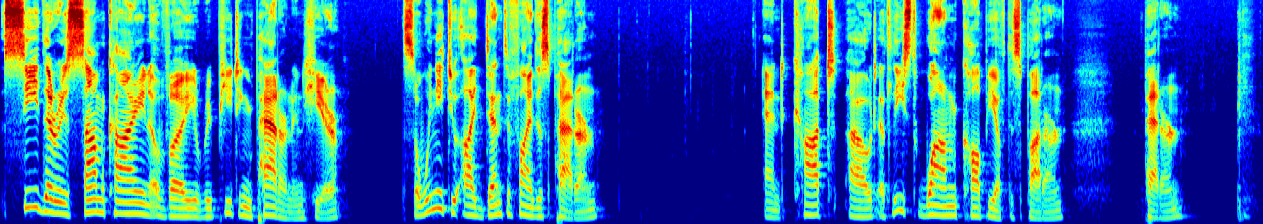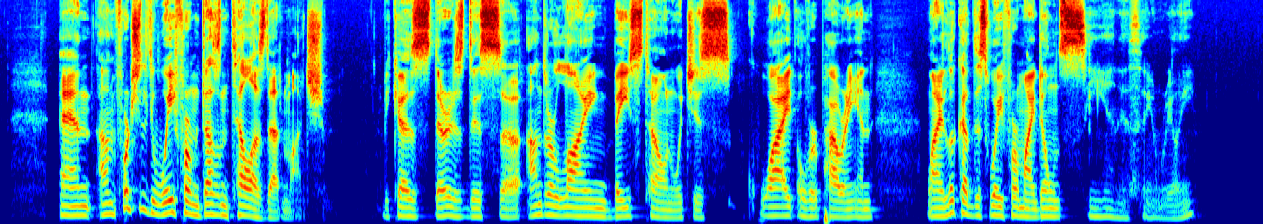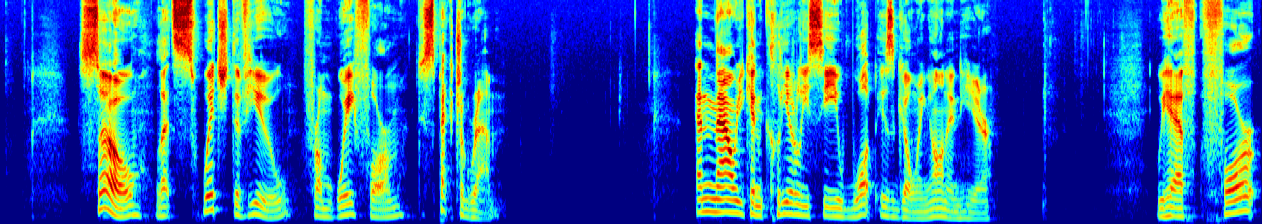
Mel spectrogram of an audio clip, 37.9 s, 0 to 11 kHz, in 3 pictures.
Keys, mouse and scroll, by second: 13.8-14.6 ctrl+scroll up 1, 14.9 ctrl+scroll down 2, 15.6 ctrl+scroll up 2, 16.4-16.7 ctrl+scroll down 4, 17.5 scroll up 1, 18.3 scroll up 1, 19.0 scroll down 4, 20.2-21.1 scroll down 2, 21.2-22.1 scroll up 3, 23.2 ctrl+scroll down 1, 23.7 ctrl+scroll up 1, 24.1-24.7 ctrl+scroll down 3, 25.1 ctrl+scroll up 1, 25.8 ctrl+scroll down 1, 27.7 click, 29.6-31.9 drag, 32.8-33.9 drag, 35.0-36.2 scroll up 2.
